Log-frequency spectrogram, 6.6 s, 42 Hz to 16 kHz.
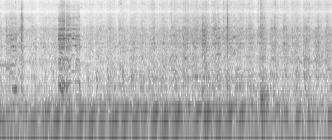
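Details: Ford 7.3 diesel truck at a low, uneven idle with a lumpy, stumbling beat, one cylinder missing; started normal cold, began missing as it warmed, smooths out when given fuel; owner suspects a bad injector, not confirmed.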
